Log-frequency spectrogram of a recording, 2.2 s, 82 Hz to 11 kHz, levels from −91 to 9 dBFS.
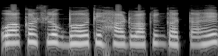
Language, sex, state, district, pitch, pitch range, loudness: Hindi, female, Bihar, Vaishali, 250 Hz, 230-260 Hz, -15 LUFS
